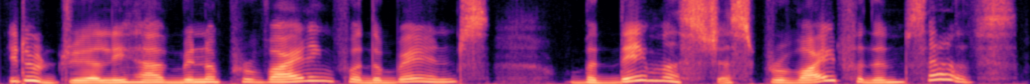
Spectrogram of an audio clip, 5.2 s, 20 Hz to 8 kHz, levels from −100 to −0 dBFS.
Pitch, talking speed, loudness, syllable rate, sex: 260 Hz, 200 wpm, -17 LUFS, 5.2 syllables/s, female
